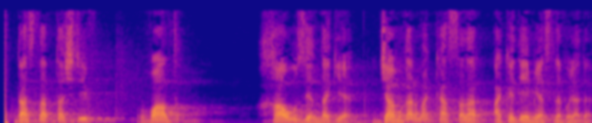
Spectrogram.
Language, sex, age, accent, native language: Uzbek, male, 18-24, Navoiy, Uzbek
